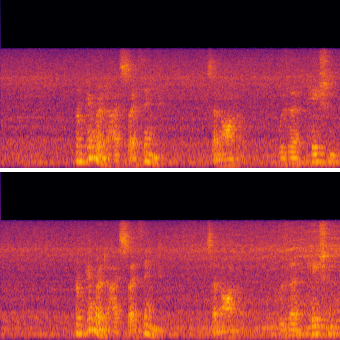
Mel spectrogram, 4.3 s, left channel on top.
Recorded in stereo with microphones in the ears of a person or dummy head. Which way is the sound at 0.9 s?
25° right (ahead or behind).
